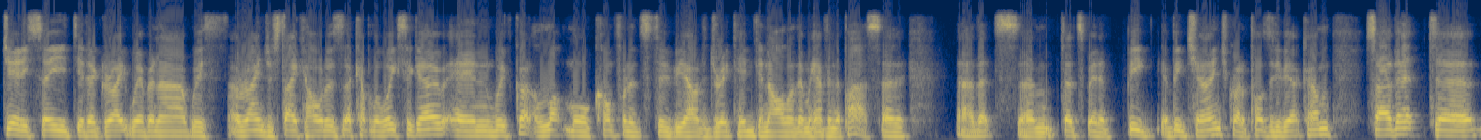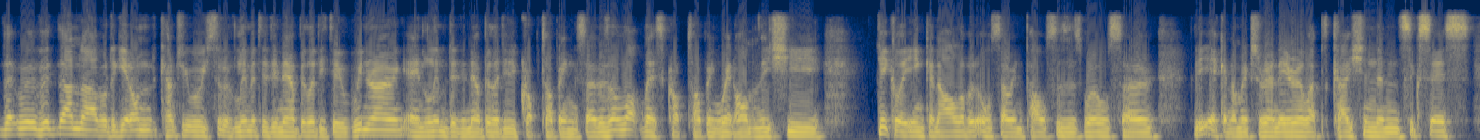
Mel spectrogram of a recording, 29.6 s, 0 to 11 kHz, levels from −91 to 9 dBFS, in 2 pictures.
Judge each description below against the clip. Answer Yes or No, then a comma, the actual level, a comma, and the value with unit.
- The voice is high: No, low, 110 Hz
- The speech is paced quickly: Yes, fast, 215 wpm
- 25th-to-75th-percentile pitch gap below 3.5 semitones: Yes, average, 2.9 semitones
